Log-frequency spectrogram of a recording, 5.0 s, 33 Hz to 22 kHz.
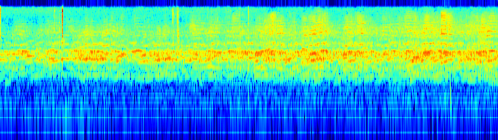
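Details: Canada geese flying in at dusk to spend the night on the main pond at Sapsucker Woods, Ithaca, New York, on 28 October 2017; a dense, unbroken chorus of honking from many birds together.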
